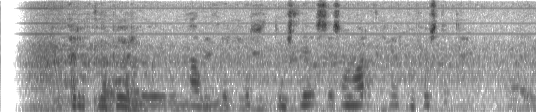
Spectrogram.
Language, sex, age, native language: Icelandic, female, 30-39, Icelandic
